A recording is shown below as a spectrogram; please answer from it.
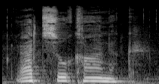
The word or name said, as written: aadsookaanag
